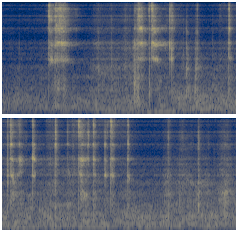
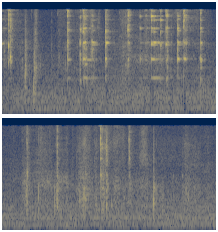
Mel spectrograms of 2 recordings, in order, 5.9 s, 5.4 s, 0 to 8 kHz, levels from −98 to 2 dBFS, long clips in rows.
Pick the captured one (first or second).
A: second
